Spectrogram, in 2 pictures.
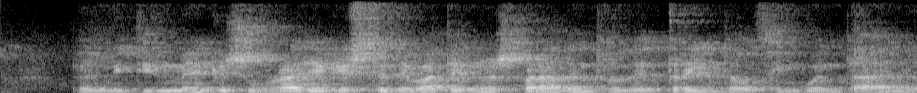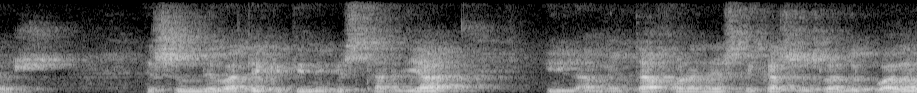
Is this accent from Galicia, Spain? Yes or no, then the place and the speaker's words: yes; Galicia, Spain; Yo soy gallego. Desde que era un adolescente escuché que la gran tragedia de la vida económica gallega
